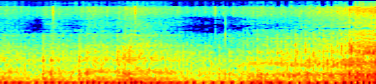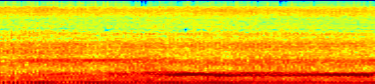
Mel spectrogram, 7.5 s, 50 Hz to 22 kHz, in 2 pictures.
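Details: Piaggio Beverly 500 scooter CVT variator at start/low speed: even idle thump gives way to a low, booming drone as it pulls away. Cause: glazed clutch shoes plus an uneven clutch bell. Fix: sand the shoes and have the bell turned true on a lathe.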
